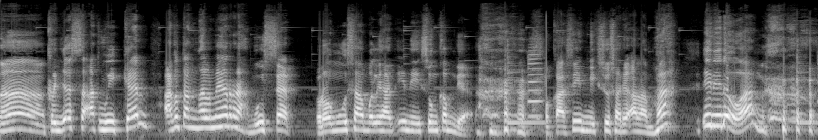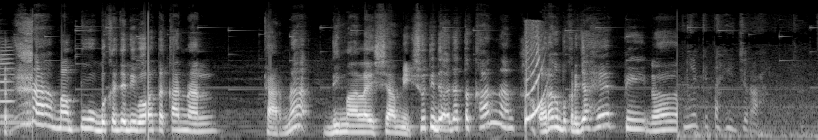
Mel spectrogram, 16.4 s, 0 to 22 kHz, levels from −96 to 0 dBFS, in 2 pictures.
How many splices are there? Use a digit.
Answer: 3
